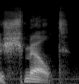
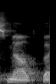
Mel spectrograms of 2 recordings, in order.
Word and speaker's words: smelt: Am I saying it right or is it schmelt? – No, it is smelt.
